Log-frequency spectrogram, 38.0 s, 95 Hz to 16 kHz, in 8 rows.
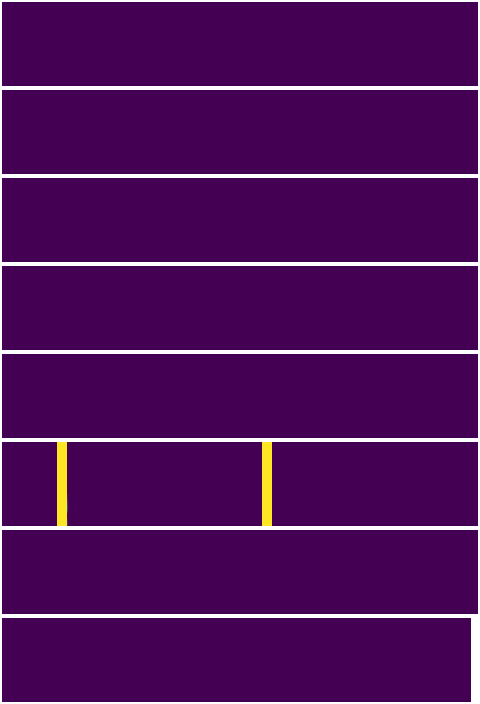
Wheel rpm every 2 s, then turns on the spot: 0, 0, 0, 0, 0, 0, 0, 0, 0, 0, 0, 0, 0, 0, 0, 0, 0, 0, 0.
none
